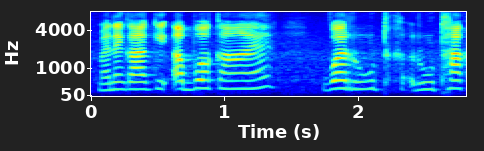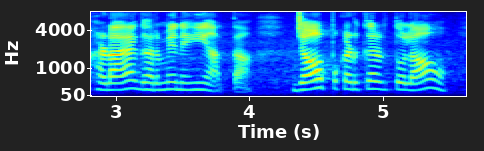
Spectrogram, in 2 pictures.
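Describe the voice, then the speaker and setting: Bright-voiced woman reading a story. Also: high voice. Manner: steady, measured storytelling with a closing sign-off. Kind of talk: reading a literary short story aloud.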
